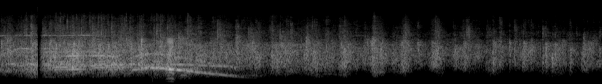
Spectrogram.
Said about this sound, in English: Big round of applause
